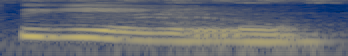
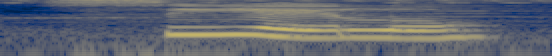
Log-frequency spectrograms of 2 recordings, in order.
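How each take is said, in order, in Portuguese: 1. A primeira consoante é um som de 'th', com a língua entre os dentes. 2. A primeira consoante é um som de 's' sibilante. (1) "Na Espanha, ... com a ponta da língua entre os dentes" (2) "Na Argentina, ... Com o som de S"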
